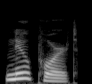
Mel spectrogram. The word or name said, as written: Newport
